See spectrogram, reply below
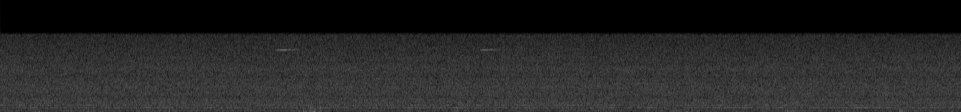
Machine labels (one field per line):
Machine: fan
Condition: normal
